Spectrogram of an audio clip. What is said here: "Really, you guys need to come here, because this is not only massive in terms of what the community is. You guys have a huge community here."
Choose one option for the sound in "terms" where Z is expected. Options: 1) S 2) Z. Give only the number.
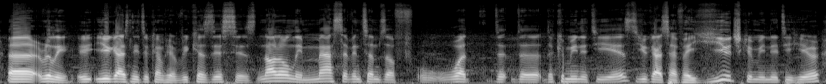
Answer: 2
